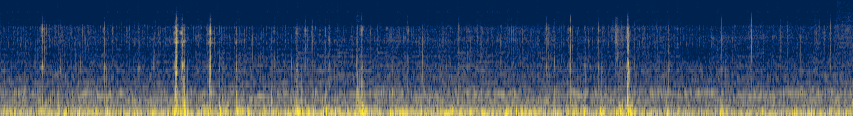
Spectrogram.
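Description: Bicycle rolling over a bumpy grassy dirt track: a steady low rumble of wind on the microphone with sharp clicks and rattles from the bumps, under background music.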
